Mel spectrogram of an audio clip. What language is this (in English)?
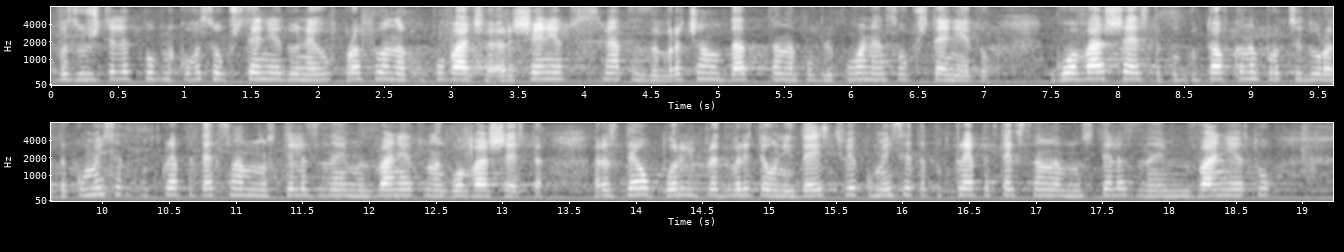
Bulgarian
